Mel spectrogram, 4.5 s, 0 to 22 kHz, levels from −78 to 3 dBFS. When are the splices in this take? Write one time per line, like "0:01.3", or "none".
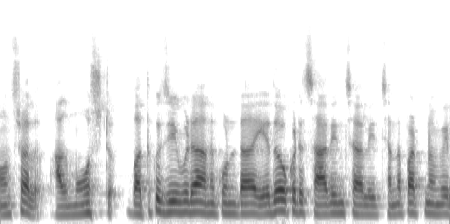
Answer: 0:01.1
